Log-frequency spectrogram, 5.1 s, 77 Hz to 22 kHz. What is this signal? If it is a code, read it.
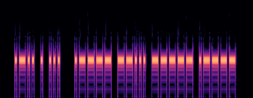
Morse code, heard as a keyed tone, about 28 wpm, 700 Hz. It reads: LES 1701
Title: CWT Exchange 28wpm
